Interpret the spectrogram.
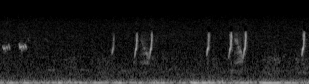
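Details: Common quail giving quieter triple-note calls, a single clipped note followed by a rapid pair, repeated about every second over low rumbling background noise, with two brief chirps at the start.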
